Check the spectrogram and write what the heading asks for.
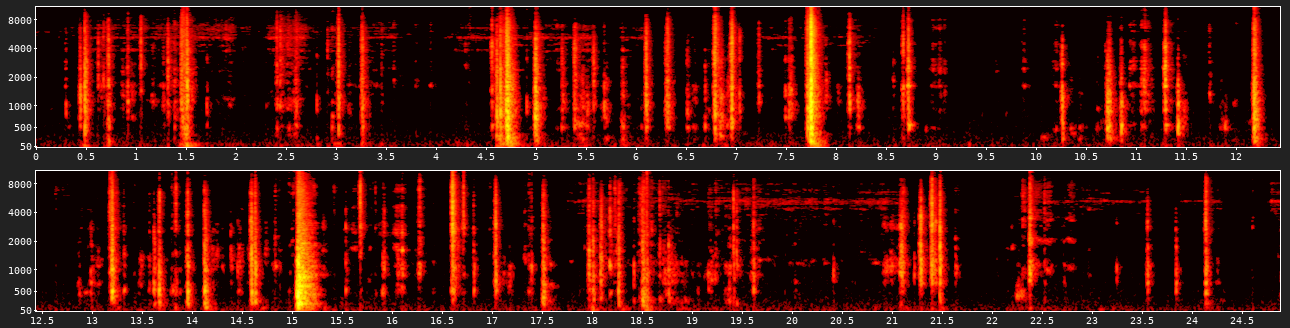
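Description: Irregular small clicks and knocks of plastic gears and parts being handled and fitted by hand in a Samsung three-disc changer's door mechanism, with three louder knocks among them.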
